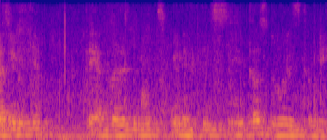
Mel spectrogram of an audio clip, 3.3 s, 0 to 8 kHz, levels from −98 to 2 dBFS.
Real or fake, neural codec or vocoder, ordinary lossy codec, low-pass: fake; vocoder, 22.05 kHz, 80 mel bands, WaveNeXt; Opus, 24 kbps; 7.2 kHz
